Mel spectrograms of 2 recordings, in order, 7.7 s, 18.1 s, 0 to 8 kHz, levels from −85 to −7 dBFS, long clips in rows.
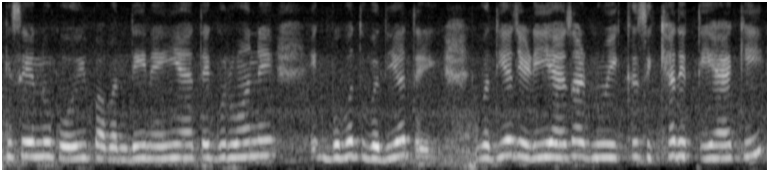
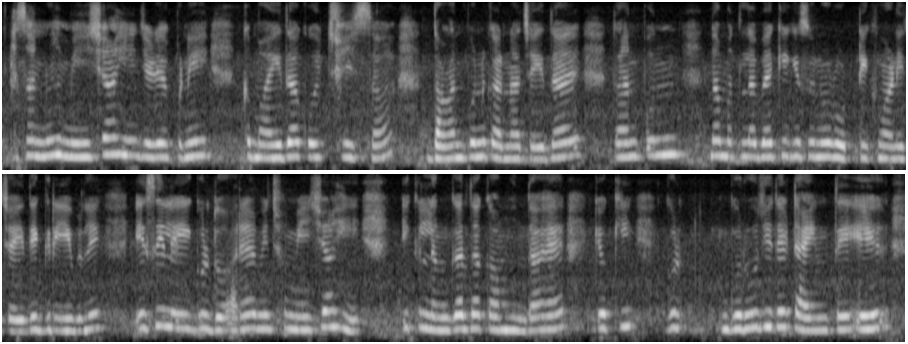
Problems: constant background noise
